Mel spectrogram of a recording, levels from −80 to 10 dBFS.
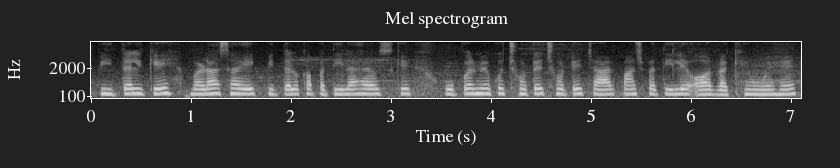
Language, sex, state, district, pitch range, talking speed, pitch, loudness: Hindi, female, Jharkhand, Deoghar, 205-220 Hz, 185 wpm, 210 Hz, -13 LUFS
